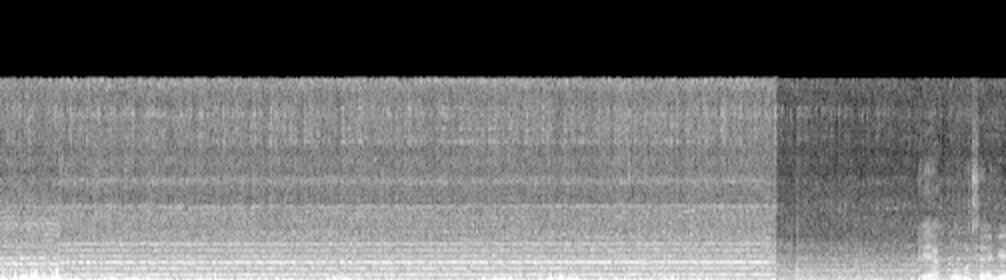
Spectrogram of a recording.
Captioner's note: motor Sound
